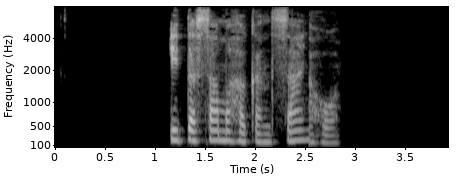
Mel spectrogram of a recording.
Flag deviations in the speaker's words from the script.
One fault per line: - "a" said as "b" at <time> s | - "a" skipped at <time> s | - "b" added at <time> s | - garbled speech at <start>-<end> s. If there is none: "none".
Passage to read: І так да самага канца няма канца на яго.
- "так" skipped at 1.2 s
- "няма канца на" skipped at 2.4 s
